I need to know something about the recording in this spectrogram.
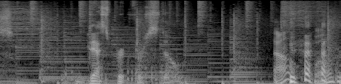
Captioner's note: laughs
